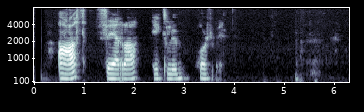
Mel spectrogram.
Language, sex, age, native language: Icelandic, female, 6, Icelandic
